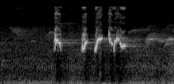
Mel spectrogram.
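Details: Red-whiskered bulbul tutor bird with clear, well-phrased delivery: one sharp note, a pause, then three or four rapid, loud, warbling notes in a lively phrase over faint background chirps.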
